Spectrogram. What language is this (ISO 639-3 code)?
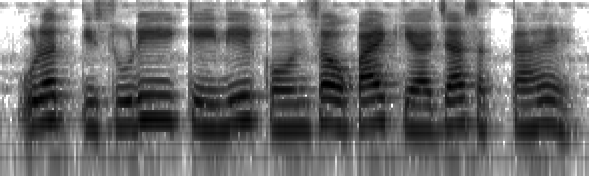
hin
